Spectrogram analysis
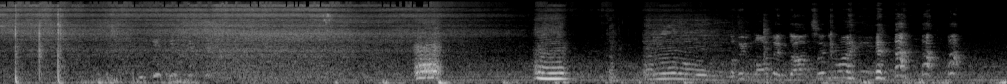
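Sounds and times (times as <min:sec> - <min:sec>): battery venting hiss: 0:00.0 - 0:05.8.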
